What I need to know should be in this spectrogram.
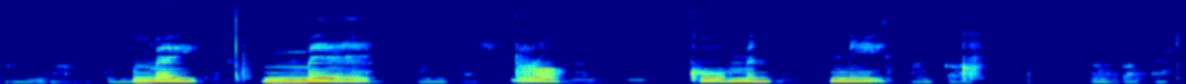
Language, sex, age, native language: Icelandic, male, 9, Icelandic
